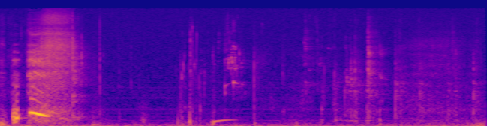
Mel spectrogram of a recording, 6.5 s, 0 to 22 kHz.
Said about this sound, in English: I'm gonna give you like 30 seconds to do so while I chug some water, because it's been 30 minutes. I gotta hydrate the hot pot again.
